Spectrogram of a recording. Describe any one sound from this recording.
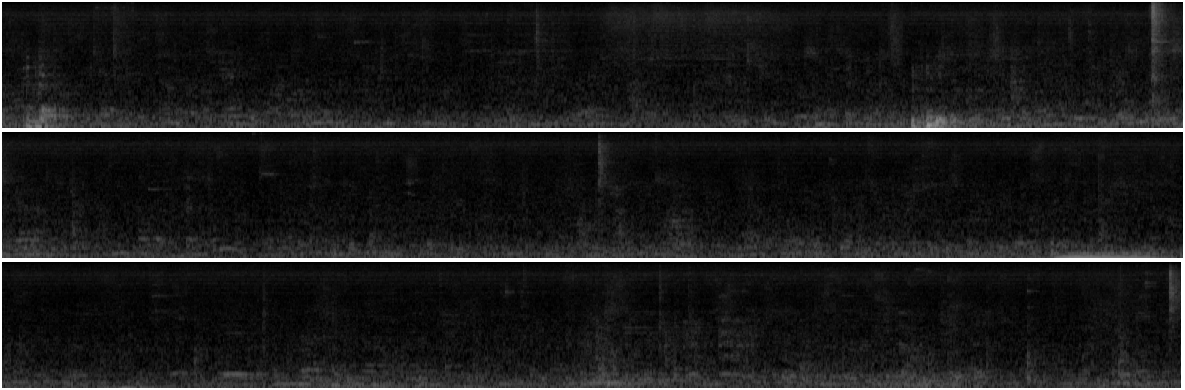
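Drums and cymbals play softly.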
